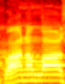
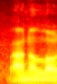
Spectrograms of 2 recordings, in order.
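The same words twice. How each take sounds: First: It is said loudly and strongly. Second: It is said softly and quietly.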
